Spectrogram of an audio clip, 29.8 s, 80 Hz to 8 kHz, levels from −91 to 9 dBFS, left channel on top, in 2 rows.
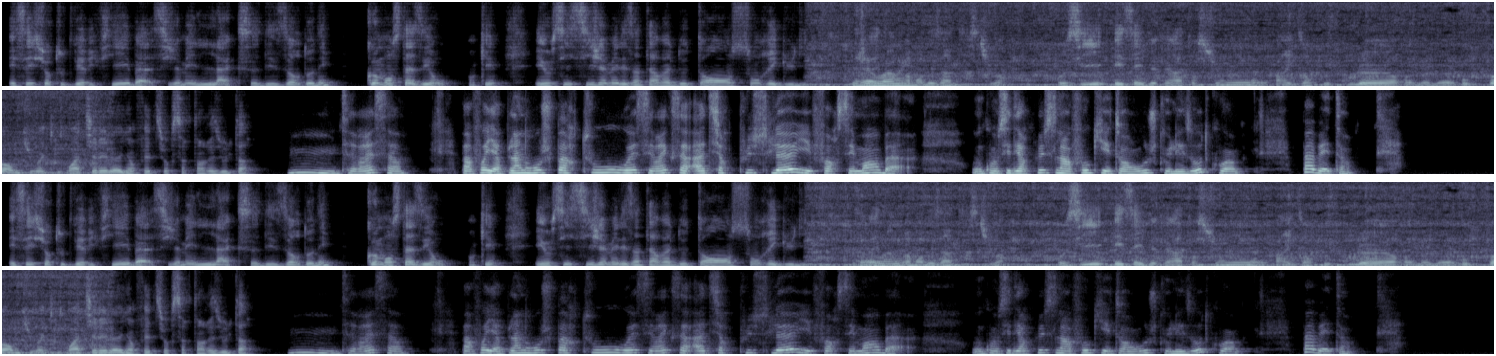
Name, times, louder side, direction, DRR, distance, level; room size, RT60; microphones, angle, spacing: voice 1, 0.0-3.3 3.7-10.0 10.6-17.4, equal, 5° right, 0.5 m, -34 dB
sound 1, 8.0-16.0, right 3 dB, 80° right, 2.4 m, -40 dB
voice 2, 8.5-9.1 17.8-19.0 19.5-24.3 24.6-27.3 27.9-29.0, left 7 dB, 75° left, 0.3 m, -27 dB
sound 2, 10.8-12.1 12.6-13.3 15.2-15.3, right 3 dB, 60° right, 1.1 m, -53 dB
8.3 x 3.5 x 3.8 m
head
